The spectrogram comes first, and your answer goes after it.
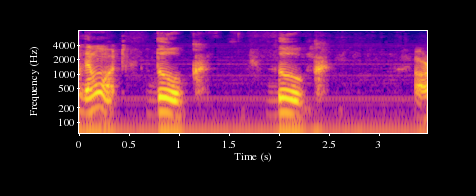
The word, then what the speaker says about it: dhok: Dhok.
